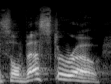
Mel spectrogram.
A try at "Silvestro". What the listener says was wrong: You added an extra syllable there. It's Silvestro, not Silvestro.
